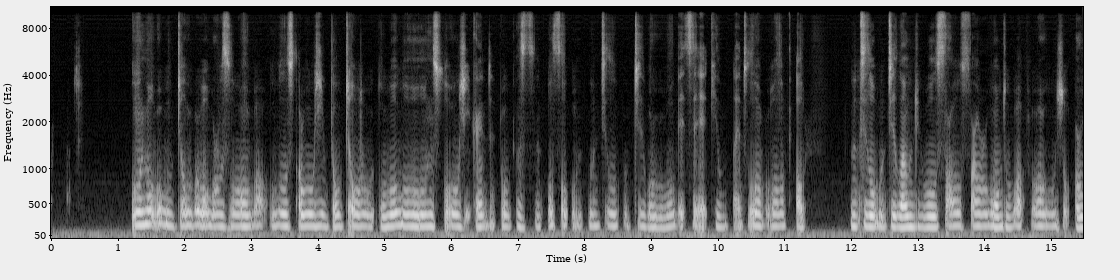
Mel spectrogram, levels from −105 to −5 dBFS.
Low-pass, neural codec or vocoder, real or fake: 9.9 kHz; autoencoder, 22.05 kHz, a latent of 192 numbers a frame, VITS, trained on many speakers; fake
